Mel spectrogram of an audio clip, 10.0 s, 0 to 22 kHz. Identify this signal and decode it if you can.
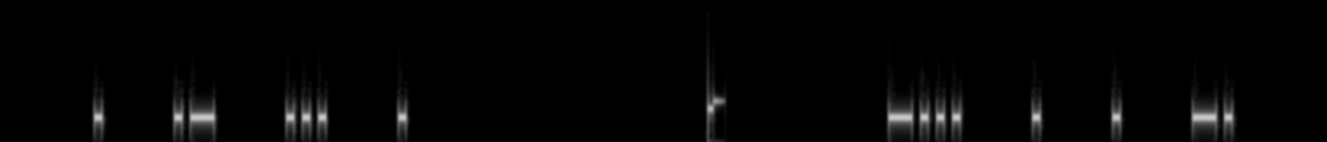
Morse code, heard as a keyed tone, about 20 wpm, spaced as for 11 wpm, 700 Hz. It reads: EASE BEEN
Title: 3x Character Spacing - Top 500 Words - 20wpm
